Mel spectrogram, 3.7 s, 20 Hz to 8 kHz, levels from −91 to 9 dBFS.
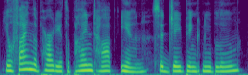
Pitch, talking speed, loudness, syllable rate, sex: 190 Hz, 195 wpm, -15 LUFS, 4.7 syllables/s, female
